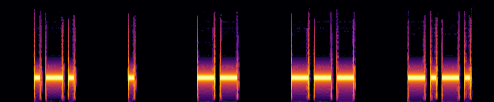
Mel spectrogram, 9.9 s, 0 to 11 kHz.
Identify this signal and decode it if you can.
Morse code, heard as a keyed tone, about 10 wpm, spaced as for 6 wpm, 800 Hz. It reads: REMOC
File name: LEZIONI / 7 GF9Z / 7 GF ws 10wpm 3918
